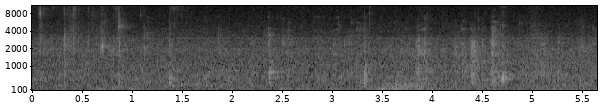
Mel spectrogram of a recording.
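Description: Faint chewing of a mouthful of calzone: soft, scattered mouth clicks over near silence.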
